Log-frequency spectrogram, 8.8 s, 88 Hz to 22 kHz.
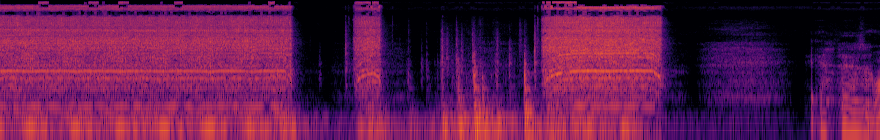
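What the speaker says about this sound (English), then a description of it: "I'll ratchet them off now with this" A power ratchet loosens half-inch brake caliper bolts on a Land Rover Defender Td5 double cab in two loud, sustained whirring bursts, separated by clicks and handling noise, with a short buzz near the end.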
